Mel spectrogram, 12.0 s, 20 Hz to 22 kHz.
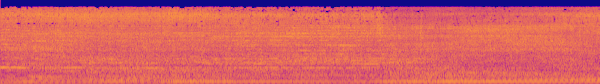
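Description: Wood-Mizer EG200 board edger running under load, its saws cutting the bark edges off a slab, over a steady low machine hum.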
